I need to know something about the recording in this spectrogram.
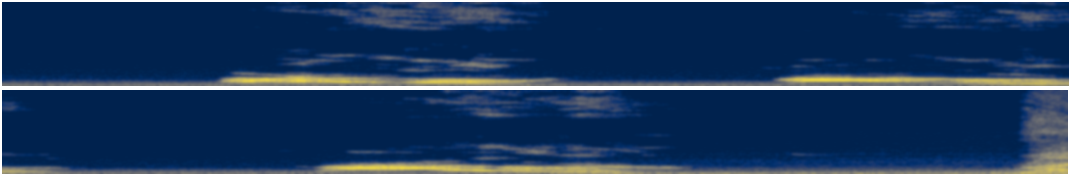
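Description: Tiger calling three times, each call lasting a little over a second and dropping in pitch at its end, over a low steady drone.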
